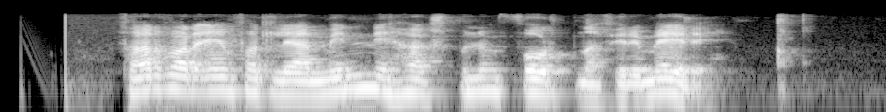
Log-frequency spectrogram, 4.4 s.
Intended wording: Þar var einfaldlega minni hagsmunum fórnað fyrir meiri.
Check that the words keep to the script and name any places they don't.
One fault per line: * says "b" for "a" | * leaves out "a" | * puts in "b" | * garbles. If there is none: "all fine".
all fine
